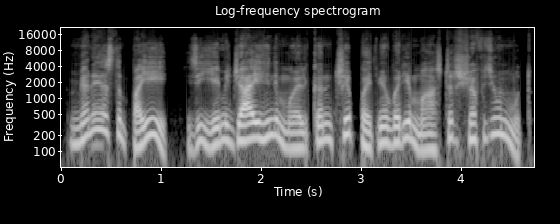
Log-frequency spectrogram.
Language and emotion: Kashmiri, surprised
